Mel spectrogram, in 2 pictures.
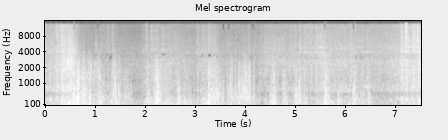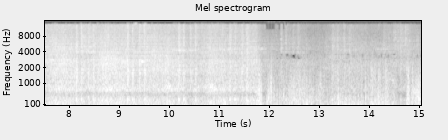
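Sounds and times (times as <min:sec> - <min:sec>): train wheels clacking over rail joints: 0:04.3 - 0:15.0.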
